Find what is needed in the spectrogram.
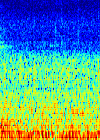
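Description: Steady low background rumble from an open-air venue, picked up by the lectern microphone, with no distinct event in it.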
